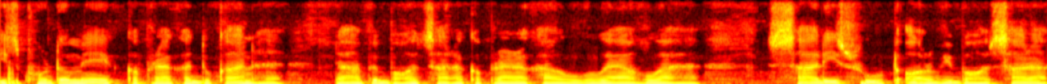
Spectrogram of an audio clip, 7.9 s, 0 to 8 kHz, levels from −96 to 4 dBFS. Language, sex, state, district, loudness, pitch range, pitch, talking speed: Hindi, male, Bihar, West Champaran, -15 LUFS, 115-130 Hz, 125 Hz, 170 wpm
